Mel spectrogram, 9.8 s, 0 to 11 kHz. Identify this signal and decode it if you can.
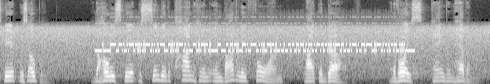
TTY/TDD text telephone tones (45.45 baud Baudot), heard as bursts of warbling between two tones, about 400 Hz shift, 1600 Hz centre, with phone line noise. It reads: THEREFORE, MIGHTY QUINN REPEATEDLY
